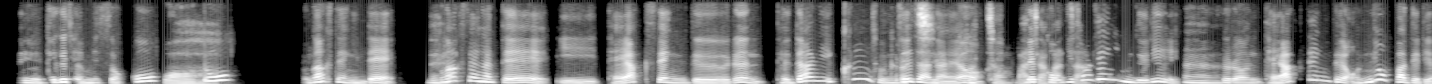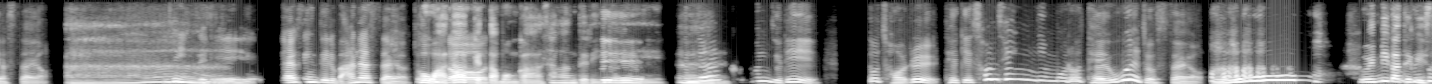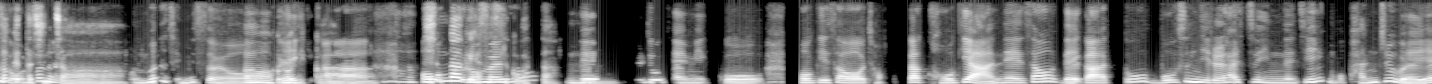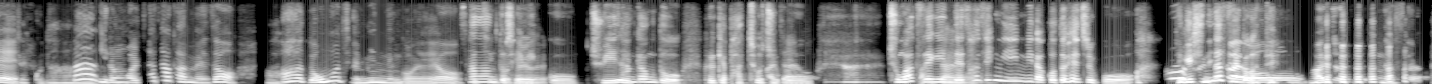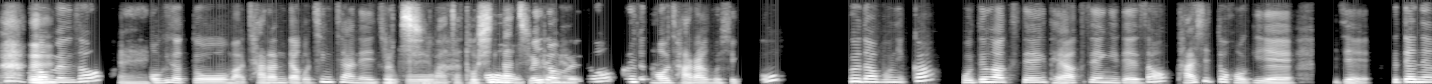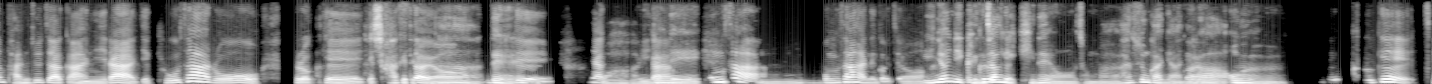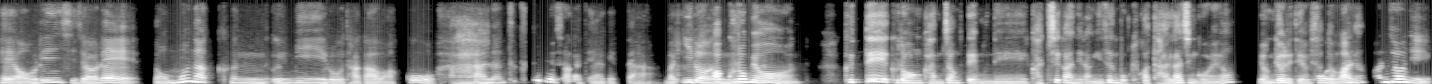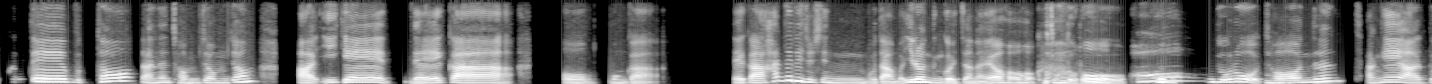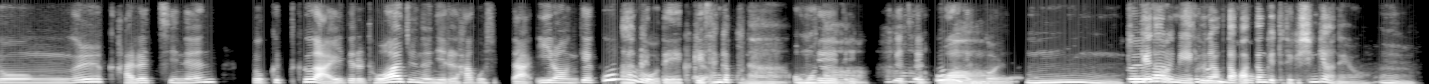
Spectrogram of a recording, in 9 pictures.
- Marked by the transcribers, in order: tapping; other background noise; laugh; gasp; laugh; laugh; gasp; laugh; gasp; gasp
- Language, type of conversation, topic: Korean, podcast, 지금 하고 계신 일이 본인에게 의미가 있나요?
